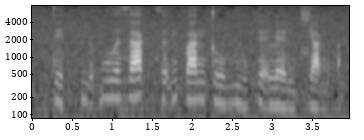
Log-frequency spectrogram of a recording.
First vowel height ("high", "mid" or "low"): mid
